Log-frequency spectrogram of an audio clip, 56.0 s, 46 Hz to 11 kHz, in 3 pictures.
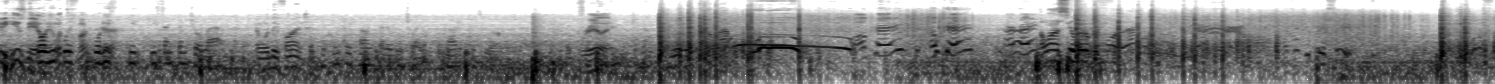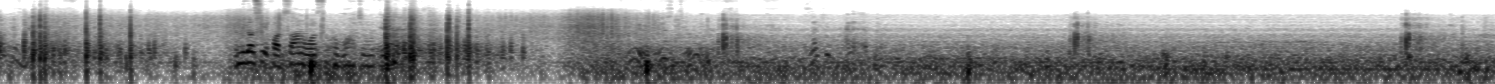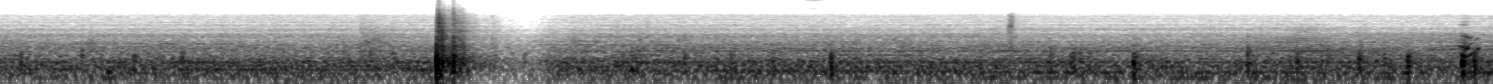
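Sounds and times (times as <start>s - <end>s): background murmur: 0.0s - 25.2s, 25.8s - 31.3s, 32.0s - 56.0s
distant fireworks bangs: 0.0s - 56.0s.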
